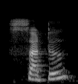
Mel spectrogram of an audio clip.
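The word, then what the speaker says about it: subtle: This सटल, B silent है इसमें, this सटल shift in thinking can amplify your potential.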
